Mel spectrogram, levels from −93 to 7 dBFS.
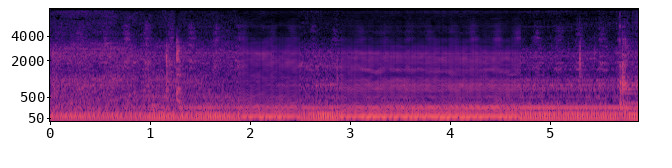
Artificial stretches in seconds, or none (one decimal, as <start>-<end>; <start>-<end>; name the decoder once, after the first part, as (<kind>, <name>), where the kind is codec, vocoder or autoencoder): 1.9-2.5 (vocoder, Vocos); 2.9-4.7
